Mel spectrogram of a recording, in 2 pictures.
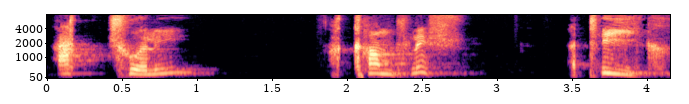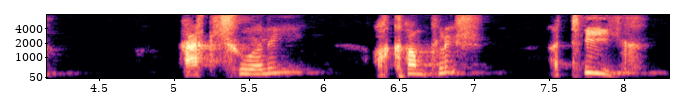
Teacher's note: So that k is a little bit aspirated by them and moving towards the pronunciation like Marathi k.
